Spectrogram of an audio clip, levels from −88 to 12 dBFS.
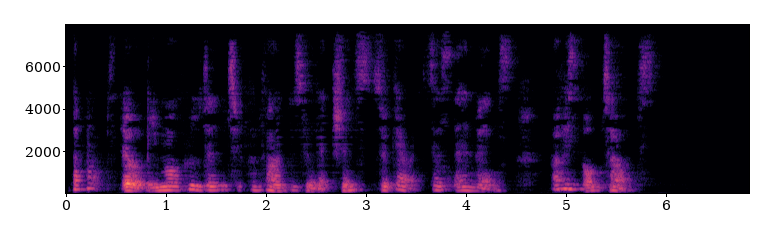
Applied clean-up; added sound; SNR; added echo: neural mask model DeepFilterNet 3.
